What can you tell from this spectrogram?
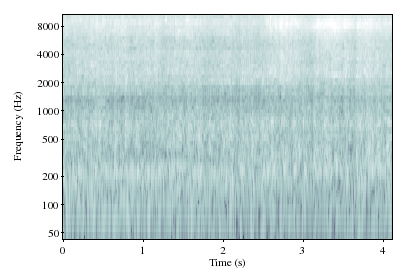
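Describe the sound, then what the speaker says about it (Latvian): A train on the Riga–Gulbene line in Latvia rolls steadily along, its continuous loud rumble and rattling wheel noise filling the interior without pause. "braucam ar vilcienu Rīga-Gulbene"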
